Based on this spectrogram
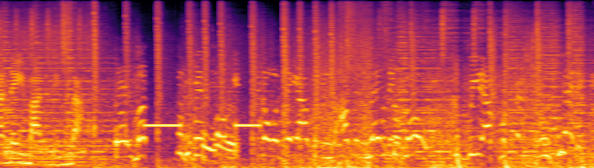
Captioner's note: beeps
